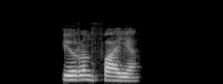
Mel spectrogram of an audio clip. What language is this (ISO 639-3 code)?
chm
